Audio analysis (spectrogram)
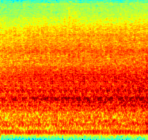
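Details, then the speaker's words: Cleanfix reversing fan after repair, installed on a diesel forestry machine: a steady, unbroken rush of air over a low diesel drone as the fan reverses, with the covers blowing open; working as it should. "cool that's how it's supposed to work Lee"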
